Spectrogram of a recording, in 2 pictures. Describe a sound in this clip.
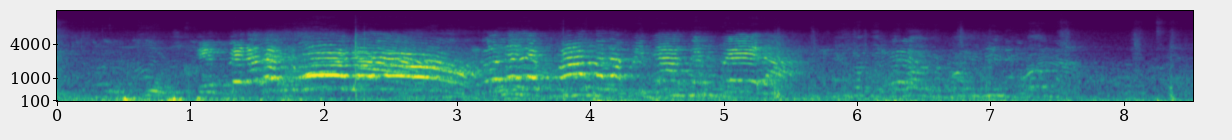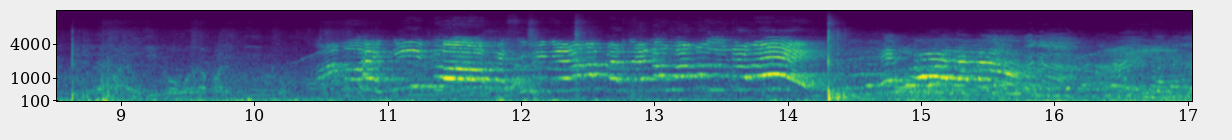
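Young men shout and call out across an open field.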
